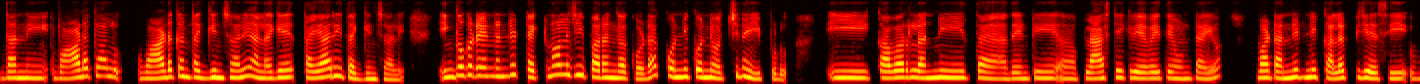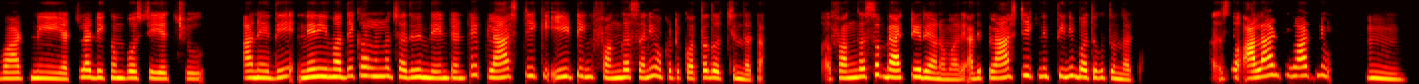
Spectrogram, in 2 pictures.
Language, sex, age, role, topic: Telugu, female, 30-34, guest, ప్లాస్టిక్ వినియోగం తగ్గించటంలో ఏ అంశాలకు ప్రాధాన్యం ఇవ్వాలి?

